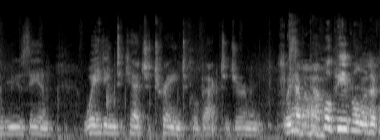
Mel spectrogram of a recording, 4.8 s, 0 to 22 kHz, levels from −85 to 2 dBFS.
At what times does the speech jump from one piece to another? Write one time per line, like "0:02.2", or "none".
0:03.4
